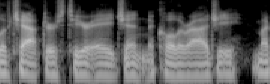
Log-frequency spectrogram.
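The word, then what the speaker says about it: Nicole Aragi: sent a couple of chapters to your agent Nicola Raji am I pronouncing that right yep and Nicole's response and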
